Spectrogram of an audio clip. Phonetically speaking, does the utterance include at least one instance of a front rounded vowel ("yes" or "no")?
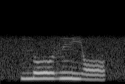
no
